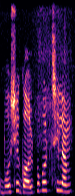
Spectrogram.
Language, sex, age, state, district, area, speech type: Bengali, female, 18-30, West Bengal, Uttar Dinajpur, urban, spontaneous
